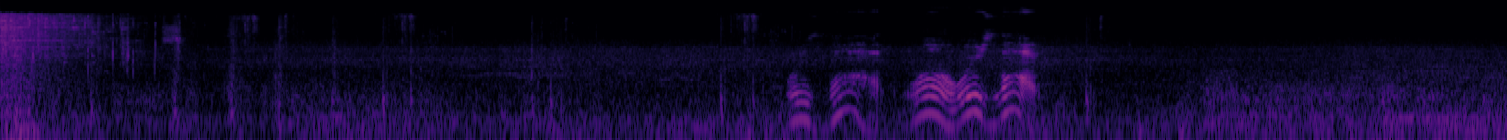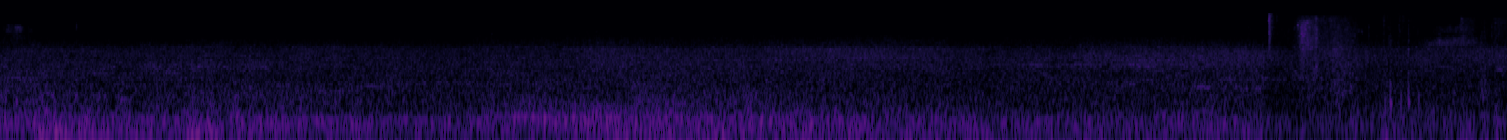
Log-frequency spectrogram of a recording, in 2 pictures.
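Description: Armoured footsteps clank and crunch on stone.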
